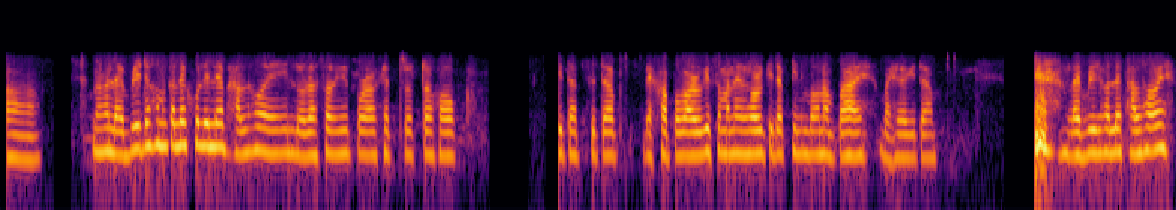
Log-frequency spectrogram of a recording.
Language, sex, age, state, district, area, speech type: Assamese, female, 18-30, Assam, Goalpara, rural, conversation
